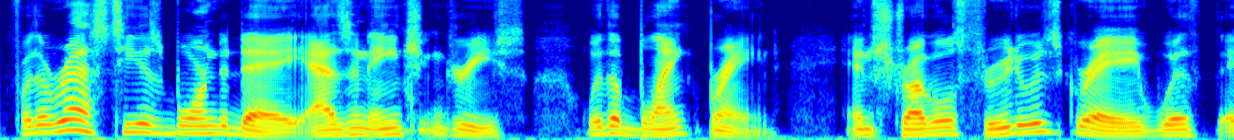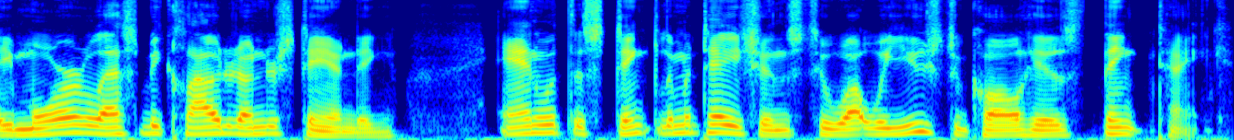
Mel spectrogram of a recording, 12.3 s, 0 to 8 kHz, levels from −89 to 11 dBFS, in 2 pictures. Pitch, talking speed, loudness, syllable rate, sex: 130 Hz, 200 wpm, -18 LUFS, 5.0 syllables/s, male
